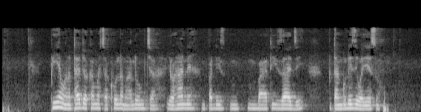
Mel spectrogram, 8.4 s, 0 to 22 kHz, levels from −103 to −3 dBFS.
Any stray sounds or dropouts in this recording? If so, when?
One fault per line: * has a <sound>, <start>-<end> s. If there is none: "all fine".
all fine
